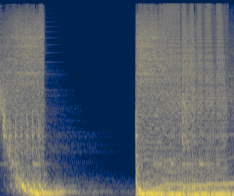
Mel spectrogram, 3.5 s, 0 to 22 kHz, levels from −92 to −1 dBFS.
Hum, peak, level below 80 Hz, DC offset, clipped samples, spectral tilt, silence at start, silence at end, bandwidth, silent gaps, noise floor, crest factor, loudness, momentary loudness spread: none; -2 dBFS; -20 dBFS; under 0.1%; under 0.1%; -4 dB/octave; 0 s; 0 s; over 20 kHz; none; -59 dBFS; 14 dB; -18 LUFS; 10 LU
